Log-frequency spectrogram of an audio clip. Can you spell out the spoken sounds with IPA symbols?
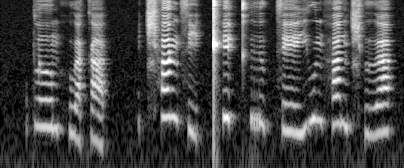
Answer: p l ɤː˧ m h u˨˩ a̯ k a˨˩ k̚ | t͡ɕʰ a˥˩ ŋ s i˨˩ t̚ kʰ e˥˩ ʔ kʰ r ɯ˦˥ k̚ s eː˧ j u˥˩ n h a˥˩ n t͡ɕʰ ɯ˦˥ a̯

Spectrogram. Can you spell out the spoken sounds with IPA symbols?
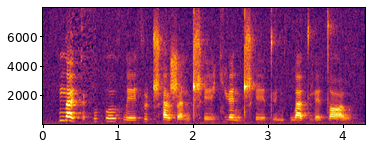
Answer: n̪ a˥˩ ɪ̯ k ä˩ k u˥ k o˥ ʊ̯ x w e˧˥ ɪ̯ t͡s ɹ̩˧ ʈ͡ʂʰ ä˥˩ ʂ a˧˥ n ʈ͡ʂʰ e˧˥ ɪ̯ t͡ɕ ɥ ɛ˥˩ n ʈ͡ʂʰ e˧˥ ɪ̯ t̪ y˨˩ n k w ä˥˩ t̪ j ɛ˨˩ t̪ ɑ˥˩ ʊ̯

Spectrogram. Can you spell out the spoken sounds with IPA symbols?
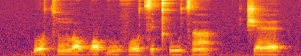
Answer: ɓ o˦˨ t͡s ũ˨˦ l ɔ˨˦ b ɔ˦ ɓ uː˨ f oː˨ t͡s ɪ˦ kʰ uː˨ t͡s ã˦ | t͡ʃ ɛ˨

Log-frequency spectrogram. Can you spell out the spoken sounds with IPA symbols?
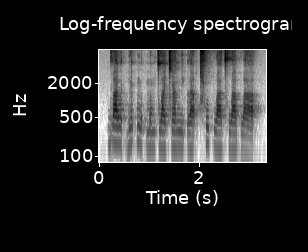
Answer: ɡ w a˦ l ə˨ k̚ b ẽ˦ t̚ ŋ ə˨ p̚ m ə˧ m t̪ w a˧ t͡ɕ ã˧ n̪ i˨ ʔ l a˨ ʔ t͡ɕʰ u˦ p w a˧ t̪ʰ w a˧ p w a˨˩

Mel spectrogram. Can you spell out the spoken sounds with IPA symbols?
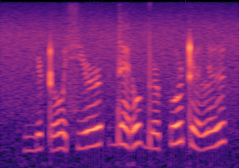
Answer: nʲ ʊ˩˧˩ ʈ o˩˧˩ sʲ ə˞˧˥ | d ɛ˧˩ ɾ o˥˨ d̪ ə˞˩ p o˧˥ ʈ ɘ˩ l ɘ˧˥

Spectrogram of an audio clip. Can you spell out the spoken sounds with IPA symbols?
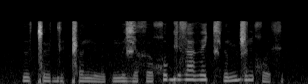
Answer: ɨ˨ ǀ ʉ˨ d ʉ˨ ǁ ɵ˨ n ʉ˨ | m ʉ˨ ʑ ɐ˨ x ɵ˨ χʷ ɨ˦ ɡ i˦ z a˦ ð e˦ t͡ɕʰ ɨ˨˦ m ɖ͡ʐ ɨ˦ n χʷ e˨ x

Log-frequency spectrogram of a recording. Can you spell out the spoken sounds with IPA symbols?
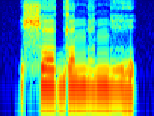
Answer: ʃ ɛ ɡ ɛ n ɛ̤ n e̤

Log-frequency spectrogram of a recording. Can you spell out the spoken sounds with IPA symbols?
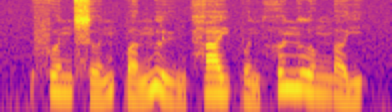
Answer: f ɵ˧ n s ɵ˨˥ n p ɐ˨˥ ŋ l yː˨˩ ŋ h aː˧ j p ɵ˨˩ n h ɵ˥ n l ʊ˧ ŋ ɐ˨˧ j

